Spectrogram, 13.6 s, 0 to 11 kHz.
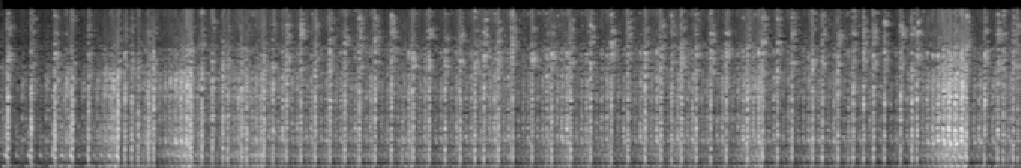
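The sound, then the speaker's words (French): A petrol engine fuelled with Super 95 runs loudly after starting, a rapid, steady chugging pulse that keeps an even rhythm throughout, with slight swells near the start and the end. “Donc ça a démarré. Ça y est. Donc le réacteur est bien en marche.”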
